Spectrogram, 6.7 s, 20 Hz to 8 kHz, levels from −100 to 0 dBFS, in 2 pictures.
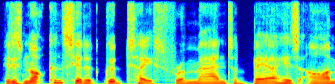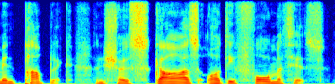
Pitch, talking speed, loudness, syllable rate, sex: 130 Hz, 180 wpm, -20 LUFS, 4.4 syllables/s, male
